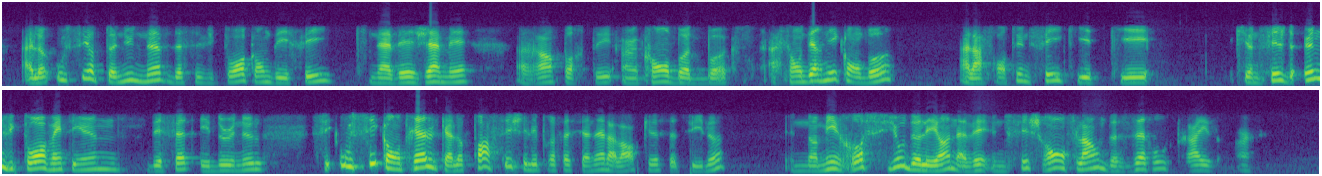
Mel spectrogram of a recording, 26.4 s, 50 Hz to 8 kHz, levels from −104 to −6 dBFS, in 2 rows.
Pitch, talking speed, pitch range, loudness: 170 Hz, 155 wpm, 145-200 Hz, -28 LUFS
